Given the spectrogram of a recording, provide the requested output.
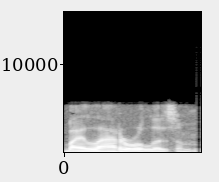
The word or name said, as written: bilateralism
